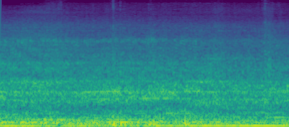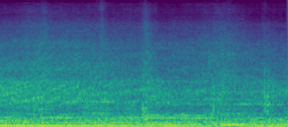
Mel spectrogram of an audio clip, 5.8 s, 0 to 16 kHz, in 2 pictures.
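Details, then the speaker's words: Old mechanically injected Caterpillar 3208 diesel truck, sat about a year, cold morning, ether used, owner suspects stuck valve under fuel cutoff solenoid: uneven churning chuffs struggling to catch; fired after about an hour bleeding injector lines. "he's cold morning it's hard for these old diesels to fire up so after about an hour finally got this thing to fire"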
